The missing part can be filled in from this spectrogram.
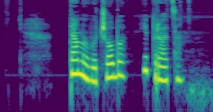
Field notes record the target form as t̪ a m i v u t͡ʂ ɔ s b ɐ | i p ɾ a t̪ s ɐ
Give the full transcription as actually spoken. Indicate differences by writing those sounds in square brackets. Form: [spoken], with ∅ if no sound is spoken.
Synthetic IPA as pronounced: t̪ a m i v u t͡ʂ ɔ [∅] b ɐ | i p ɾ a t̪ s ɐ

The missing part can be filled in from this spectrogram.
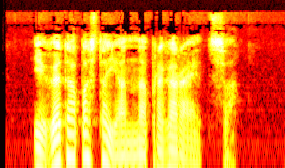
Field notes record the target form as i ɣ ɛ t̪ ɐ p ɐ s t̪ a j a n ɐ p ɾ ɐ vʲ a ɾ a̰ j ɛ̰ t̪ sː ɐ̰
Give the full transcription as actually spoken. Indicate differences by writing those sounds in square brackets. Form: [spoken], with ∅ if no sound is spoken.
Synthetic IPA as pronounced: i ɣ ɛ t̪ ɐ p ɐ s t̪ a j a [nː] ɐ p ɾ ɐ vʲ a ɾ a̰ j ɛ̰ t̪ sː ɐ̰

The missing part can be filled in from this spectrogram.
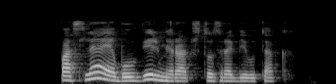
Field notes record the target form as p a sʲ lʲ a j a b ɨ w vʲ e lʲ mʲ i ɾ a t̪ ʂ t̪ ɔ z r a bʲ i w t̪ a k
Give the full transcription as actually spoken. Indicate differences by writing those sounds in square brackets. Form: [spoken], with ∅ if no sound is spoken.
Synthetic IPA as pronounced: p a sʲ lʲ a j a b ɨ w vʲ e lʲ mʲ i ɾ a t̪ ʂ t̪ ɔ z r a bʲ i w t̪ a k

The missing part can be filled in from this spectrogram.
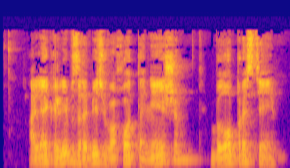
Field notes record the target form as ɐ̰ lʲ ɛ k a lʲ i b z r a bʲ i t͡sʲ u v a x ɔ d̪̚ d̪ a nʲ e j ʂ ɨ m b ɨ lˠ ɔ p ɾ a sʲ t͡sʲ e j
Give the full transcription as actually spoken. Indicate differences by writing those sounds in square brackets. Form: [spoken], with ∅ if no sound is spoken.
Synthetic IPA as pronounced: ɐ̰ lʲ ɛ k a lʲ i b z r a bʲ i t͡sʲ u v a x ɔ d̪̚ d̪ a nʲ e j ʂ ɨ m b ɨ lˠ ɔ p ɾ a sʲ t͡sʲ e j

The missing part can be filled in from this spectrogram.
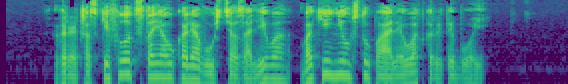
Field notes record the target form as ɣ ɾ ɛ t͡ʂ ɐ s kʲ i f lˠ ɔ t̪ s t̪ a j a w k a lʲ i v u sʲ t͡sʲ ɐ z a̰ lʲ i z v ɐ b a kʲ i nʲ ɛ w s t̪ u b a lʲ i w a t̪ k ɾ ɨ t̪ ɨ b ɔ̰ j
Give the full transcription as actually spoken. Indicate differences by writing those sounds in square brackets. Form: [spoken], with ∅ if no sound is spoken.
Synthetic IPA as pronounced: ɣ ɾ ɛ t͡ʂ ɐ s kʲ i f lˠ ɔ t̪ s t̪ a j a w k a lʲ [a] v u sʲ t͡sʲ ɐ z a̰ lʲ i [∅] v ɐ b a kʲ i nʲ ɛ w s t̪ u [p] a lʲ i w a t̪ k ɾ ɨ t̪ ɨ b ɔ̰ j

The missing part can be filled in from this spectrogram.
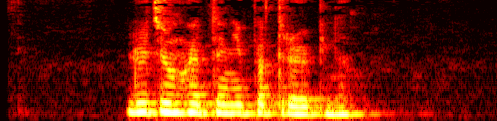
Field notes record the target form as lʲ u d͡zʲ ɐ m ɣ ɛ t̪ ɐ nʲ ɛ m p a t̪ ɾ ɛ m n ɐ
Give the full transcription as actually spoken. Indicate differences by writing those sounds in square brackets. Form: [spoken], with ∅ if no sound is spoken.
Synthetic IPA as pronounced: lʲ u d͡zʲ ɐ m ɣ ɛ t̪ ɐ nʲ ɛ [∅] p a t̪ ɾ ɛ [b] n ɐ

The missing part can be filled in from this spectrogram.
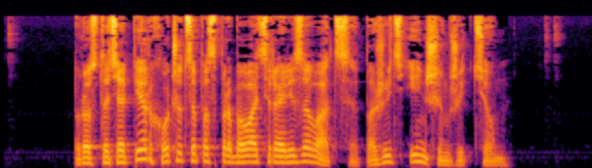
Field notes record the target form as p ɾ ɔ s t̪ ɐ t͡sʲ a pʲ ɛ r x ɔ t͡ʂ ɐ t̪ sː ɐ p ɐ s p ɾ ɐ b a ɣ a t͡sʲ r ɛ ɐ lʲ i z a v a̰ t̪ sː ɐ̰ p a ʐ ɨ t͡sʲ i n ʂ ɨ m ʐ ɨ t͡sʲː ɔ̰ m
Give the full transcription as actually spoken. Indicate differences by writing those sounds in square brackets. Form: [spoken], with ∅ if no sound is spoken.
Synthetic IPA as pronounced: p ɾ ɔ s t̪ ɐ t͡sʲ a pʲ ɛ r x ɔ t͡ʂ ɐ t̪ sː ɐ p ɐ s p ɾ ɐ b a [v] a t͡sʲ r ɛ ɐ lʲ i z a v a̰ t̪ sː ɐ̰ p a ʐ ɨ t͡sʲ i n ʂ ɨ m ʐ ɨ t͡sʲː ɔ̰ m

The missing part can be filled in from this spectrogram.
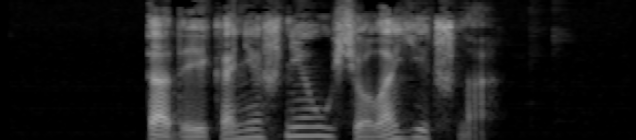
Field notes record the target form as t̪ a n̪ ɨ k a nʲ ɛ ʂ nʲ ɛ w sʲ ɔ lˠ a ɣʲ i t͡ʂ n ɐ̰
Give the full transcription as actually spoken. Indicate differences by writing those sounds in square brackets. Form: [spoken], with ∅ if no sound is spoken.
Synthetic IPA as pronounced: t̪ a [d̪] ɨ k a nʲ ɛ ʂ nʲ ɛ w sʲ ɔ lˠ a ɣʲ i t͡ʂ n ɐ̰

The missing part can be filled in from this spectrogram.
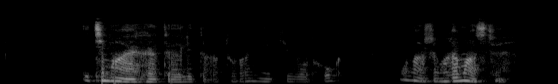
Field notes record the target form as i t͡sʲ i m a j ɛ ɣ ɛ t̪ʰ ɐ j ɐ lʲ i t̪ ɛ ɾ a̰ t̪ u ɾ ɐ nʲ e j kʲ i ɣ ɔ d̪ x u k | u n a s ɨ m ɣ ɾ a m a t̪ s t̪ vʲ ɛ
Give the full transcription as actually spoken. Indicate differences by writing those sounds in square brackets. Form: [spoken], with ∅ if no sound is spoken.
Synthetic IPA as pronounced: i t͡sʲ i m a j ɛ ɣ ɛ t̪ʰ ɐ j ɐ lʲ i t̪ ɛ ɾ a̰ t̪ u ɾ ɐ nʲ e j kʲ i [v] ɔ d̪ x u k | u n a [ʂ] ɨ m ɣ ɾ a m a t̪ s t̪ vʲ ɛ

